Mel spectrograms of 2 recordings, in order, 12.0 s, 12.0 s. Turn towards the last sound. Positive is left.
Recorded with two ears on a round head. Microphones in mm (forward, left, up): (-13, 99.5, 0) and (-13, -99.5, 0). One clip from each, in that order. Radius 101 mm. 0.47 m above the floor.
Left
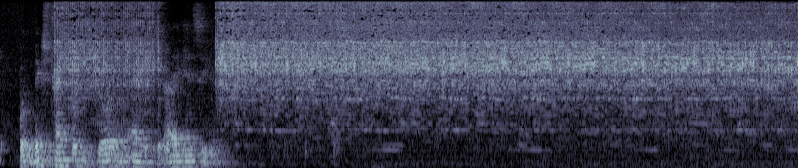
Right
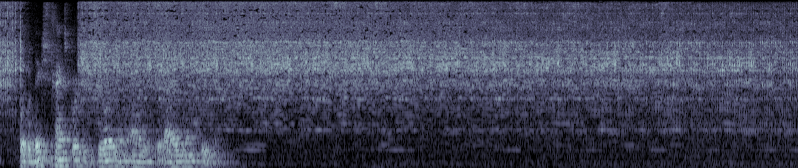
turn(degrees=-20)  # may be behind; listen again after turning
